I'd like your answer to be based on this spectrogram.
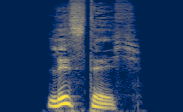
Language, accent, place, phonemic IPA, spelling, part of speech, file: German, Germany, Berlin, /ˈlɪstɪç/, listig, adjective, De-listig.ogg
- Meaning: cunning, wily, crafty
